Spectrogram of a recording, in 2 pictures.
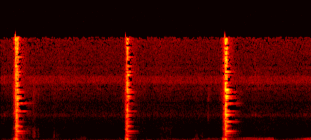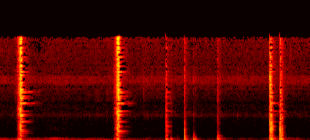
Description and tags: Some metal "shing" sounds, great for picking up swords or large knives. Created with a large, sharp chef's knife and a wooden cutting board. Recorded at close range in a relatively anechoic closet.
sword, sharpen, ring, steel, shing, sheath, draw, scrape, knife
